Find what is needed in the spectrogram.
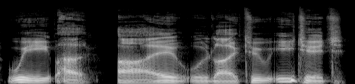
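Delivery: slow, halting gruff disguise; slow gruff fumbling. Acted. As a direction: drag it out like a man faking composure. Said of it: "He said in a gruff voice".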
